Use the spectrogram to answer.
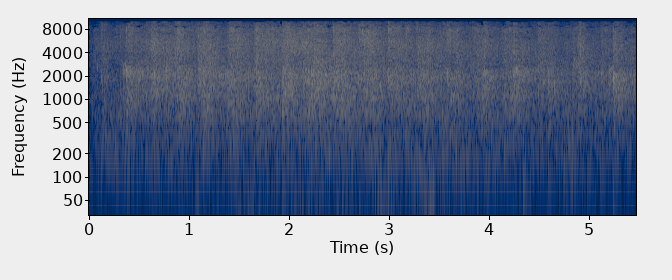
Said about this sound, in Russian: Пудель в свадебном платье вызывает шквал аплодисментов. В кировградской колонии для несовершеннолетних такого смеха давно не слышали. Тюремный клуб колонии забит до отказа. В зале около 100 человек.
